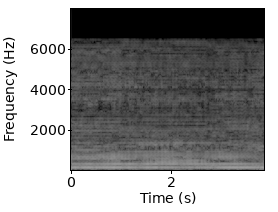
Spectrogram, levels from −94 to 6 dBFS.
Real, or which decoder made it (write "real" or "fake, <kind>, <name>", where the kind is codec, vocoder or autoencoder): fake, vocoder, HiFi-GAN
